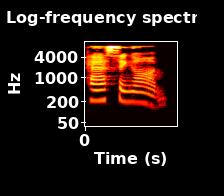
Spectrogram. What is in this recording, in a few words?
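"passing-on", English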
